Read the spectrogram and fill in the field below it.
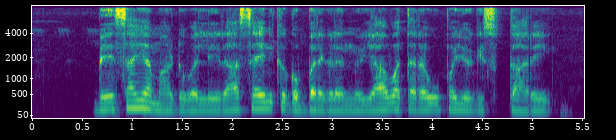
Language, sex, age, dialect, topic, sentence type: Kannada, male, 36-40, Coastal/Dakshin, agriculture, question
